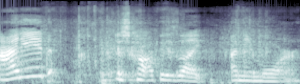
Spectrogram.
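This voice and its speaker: Noticeable background noise behind a woman at a fairly high pitch, with ordinary pitch variation and a fairly quick pace. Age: 20s. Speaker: content creator. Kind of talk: casual chat. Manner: rambling, halting.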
